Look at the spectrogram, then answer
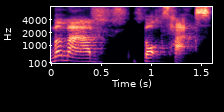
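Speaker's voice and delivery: British accent and pronunciation. Reading out a commenter's name, in a British accent. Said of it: "I'll say it in my British way".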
